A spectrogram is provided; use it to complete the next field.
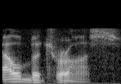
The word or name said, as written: albatross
